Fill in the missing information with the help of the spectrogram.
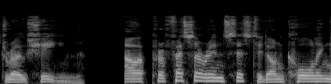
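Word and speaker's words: Róisín: which is I believe Gaelic for little Rose pronounced rosheen our professor insisted on calling her oseen she corrected him multiple times but he'd say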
